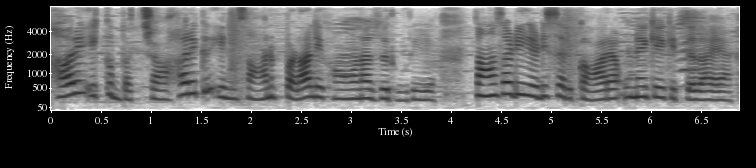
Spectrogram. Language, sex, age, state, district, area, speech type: Dogri, female, 18-30, Jammu and Kashmir, Samba, urban, spontaneous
